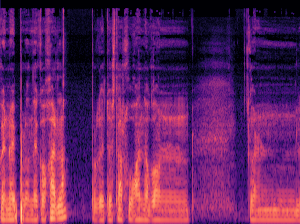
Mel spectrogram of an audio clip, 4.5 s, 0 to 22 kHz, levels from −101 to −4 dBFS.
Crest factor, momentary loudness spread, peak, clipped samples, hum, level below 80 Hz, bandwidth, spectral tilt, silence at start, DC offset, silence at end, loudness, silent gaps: 26 dB; 21 LU; -2 dBFS; under 0.1%; none; -44 dBFS; 19 kHz; -5.5 dB/octave; 0 s; under 0.1%; 0 s; -27 LUFS; none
